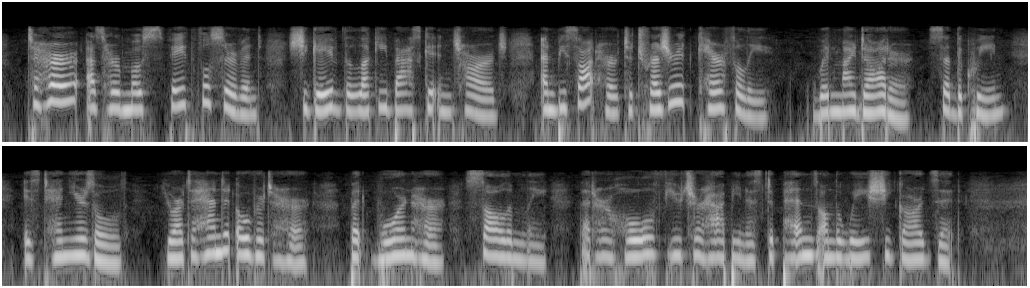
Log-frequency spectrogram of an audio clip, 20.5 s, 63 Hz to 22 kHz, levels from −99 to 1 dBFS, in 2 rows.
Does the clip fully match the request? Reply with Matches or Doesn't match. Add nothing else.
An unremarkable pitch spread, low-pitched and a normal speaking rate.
Doesn't match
